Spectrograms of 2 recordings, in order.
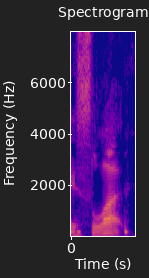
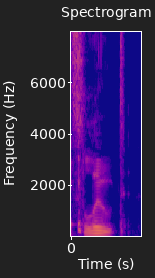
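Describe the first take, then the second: First: Said in the usual way. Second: "sloot" with a long oo; "sloot", rhyming with boot. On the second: Retold or imitated. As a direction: say "sloot", stretching the vowel to oo as in boot. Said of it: "but he said sloot".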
